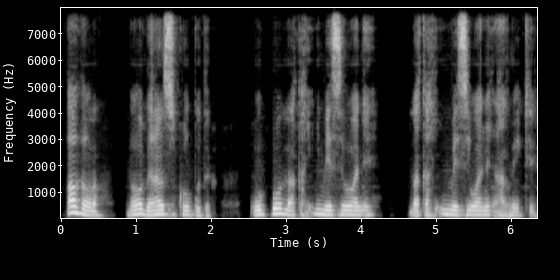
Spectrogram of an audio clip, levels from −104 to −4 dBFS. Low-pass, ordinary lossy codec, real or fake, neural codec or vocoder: none; none; fake; codec, 16 kHz, 1 kbps, FunCodec, trained on LibriTTS, 50 frames a second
